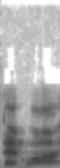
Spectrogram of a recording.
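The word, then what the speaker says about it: Benoit: Well, I mean Ben Wis the one that you said Benoy is pronounced Benois.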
